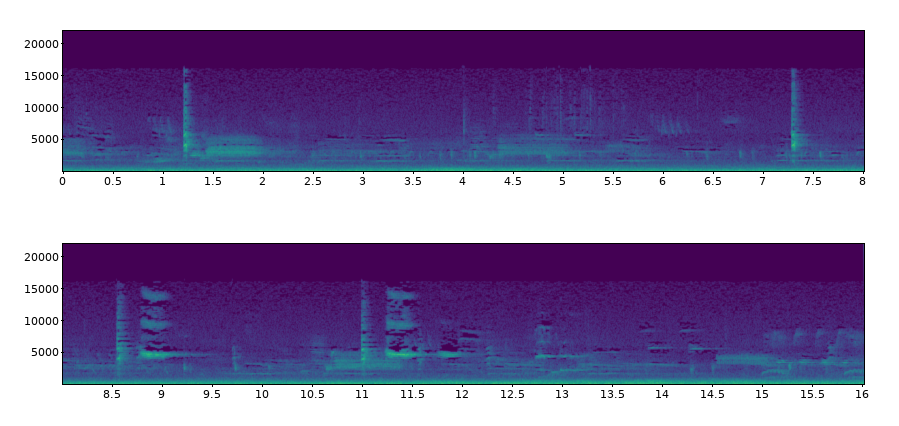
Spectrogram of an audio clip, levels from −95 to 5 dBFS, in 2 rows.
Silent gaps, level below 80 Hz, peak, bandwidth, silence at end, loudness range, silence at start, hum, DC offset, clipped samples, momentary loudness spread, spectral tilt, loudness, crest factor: none; -38 dBFS; -14 dBFS; 16.5 kHz; 0 s; 5 LU; 0 s; none; under 0.1%; under 0.1%; 7 LU; -5.5 dB/octave; -33 LUFS; 20 dB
